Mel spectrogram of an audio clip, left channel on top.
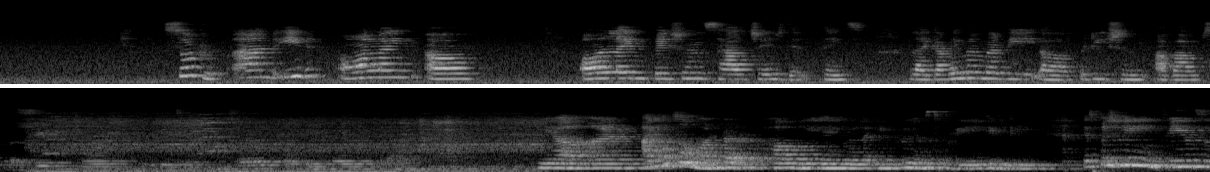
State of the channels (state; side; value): different; both; correlation 0.01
